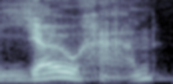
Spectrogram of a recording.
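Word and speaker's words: Johan: If you think about the name Yohan spelled J O H A N. If you do replace that J with just an I, it's still Yan, right?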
